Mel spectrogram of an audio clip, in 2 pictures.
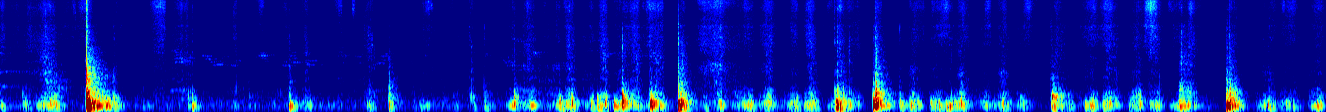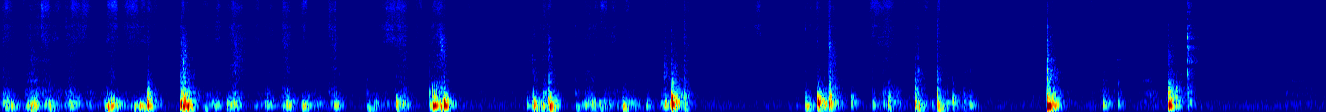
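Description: Hands kneading and rolling a large ball of pizza dough on a kitchen countertop: irregular soft thumps and pats of the dough pressed and pushed against the counter, with a sharper knock about a second in and a few short pauses.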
